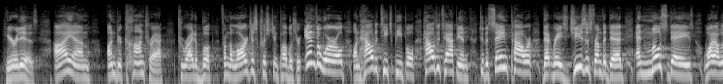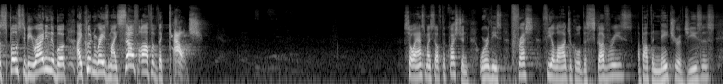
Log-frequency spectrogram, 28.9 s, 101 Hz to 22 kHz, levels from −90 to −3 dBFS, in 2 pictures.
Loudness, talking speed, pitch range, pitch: -20 LUFS, 155 wpm, 155-215 Hz, 180 Hz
